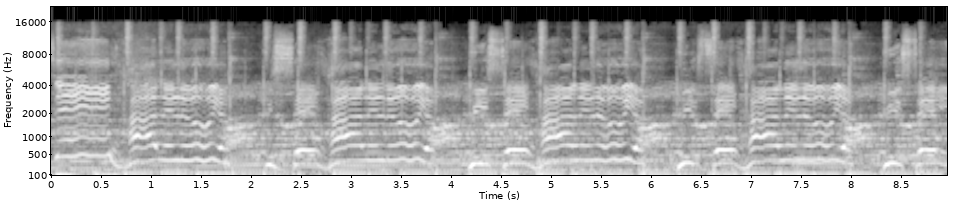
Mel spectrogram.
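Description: A woman singing a gospel worship song into a microphone, in held phrases about a second long with vibrato and pitch slides. Behind her is sustained instrumental backing with a steady beat.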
